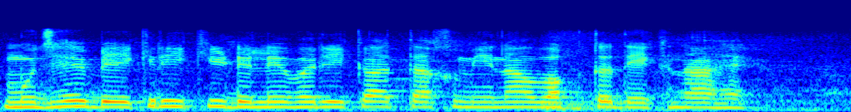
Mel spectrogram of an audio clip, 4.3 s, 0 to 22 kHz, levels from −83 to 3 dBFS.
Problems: constant background noise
